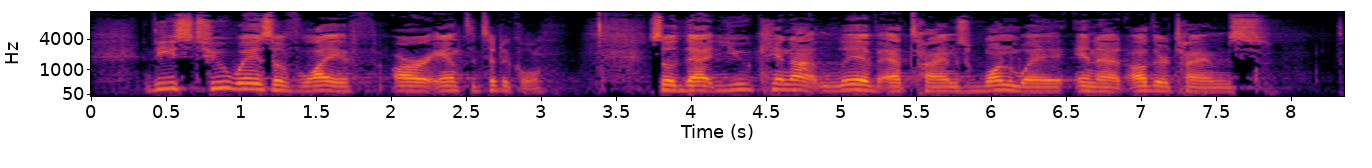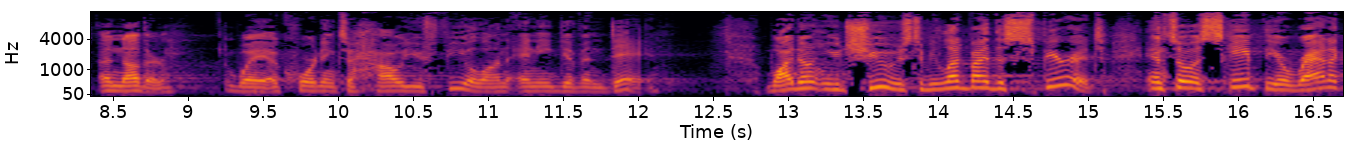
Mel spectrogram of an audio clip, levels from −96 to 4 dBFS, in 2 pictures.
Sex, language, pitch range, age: male, English, 140-195 Hz, 20-39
